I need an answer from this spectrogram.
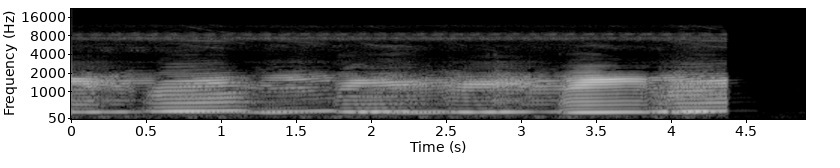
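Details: Low, resonant, bleating moos from a banded bullfrog, several overlapping drawn-out notes of steady pitch that merge into a buzzy drone before cutting off abruptly near the end.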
